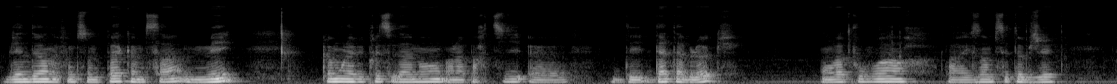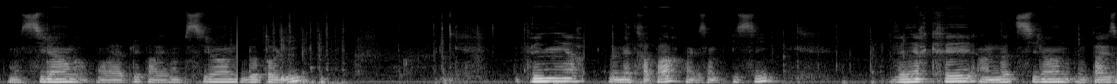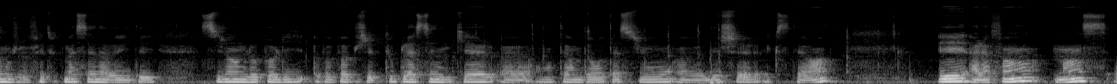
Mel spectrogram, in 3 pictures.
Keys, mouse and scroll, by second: 8.5 click, 9.4-12.5 middle drag, 12.5 click, 12.7-14.7 drag, 17.2 g, 19.3-22.6 middle drag, 27.8 r, 28.5-28.9 middle drag, 28.9 g, 29.4 s, 30.9-33.5 middle drag.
